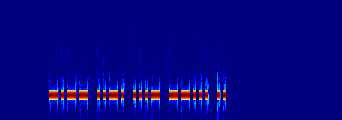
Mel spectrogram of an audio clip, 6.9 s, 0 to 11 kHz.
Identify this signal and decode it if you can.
Morse code, heard as a keyed tone, about 20 wpm, 700 Hz. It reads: YFV7I
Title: Code Groups - 5 Letter:Numbers - 20wpm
